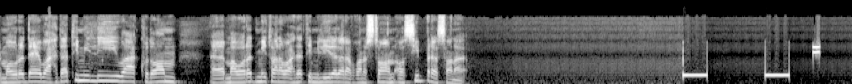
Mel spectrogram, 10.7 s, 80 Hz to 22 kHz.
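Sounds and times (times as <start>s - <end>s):
speech: 0.0s - 6.0s
telephone busy tone after a caller's line was cut off: 8.6s - 8.9s, 9.6s - 10.3s.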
